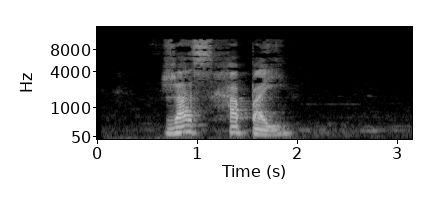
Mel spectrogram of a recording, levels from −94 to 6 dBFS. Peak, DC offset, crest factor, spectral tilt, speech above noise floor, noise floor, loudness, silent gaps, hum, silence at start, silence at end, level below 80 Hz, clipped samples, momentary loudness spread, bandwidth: -6 dBFS; under 0.1%; 22 dB; -4 dB/octave; 42 dB; -67 dBFS; -24 LUFS; none; none; 0.65 s; 1.2 s; -64 dBFS; under 0.1%; 17 LU; 11.5 kHz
